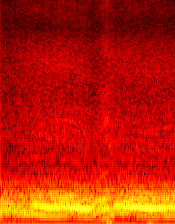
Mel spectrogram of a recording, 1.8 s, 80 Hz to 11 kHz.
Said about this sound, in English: Is that another F1 car back there?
